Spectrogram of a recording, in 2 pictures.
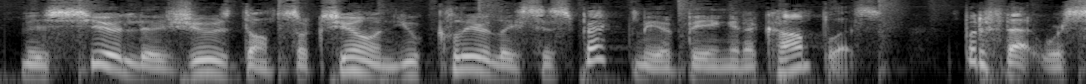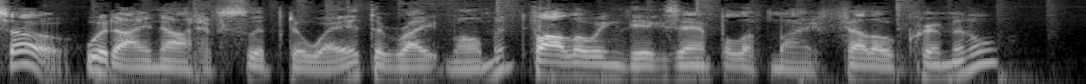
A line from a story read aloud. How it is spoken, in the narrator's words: The young man exclaimed gaily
